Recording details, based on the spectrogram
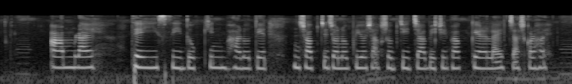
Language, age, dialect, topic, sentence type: Bengali, <18, Rajbangshi, agriculture, question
